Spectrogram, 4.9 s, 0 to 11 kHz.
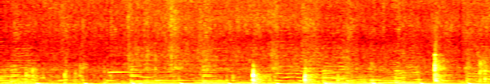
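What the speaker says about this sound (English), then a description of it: "I'm heating some coconut oil again in a pan, in a frying pan. We're gonna add 1 clove of garlic, 150 grams of our vegan mince," Garlic and vegan mince fry in hot coconut oil in a frying pan, giving a steady close sizzle with repeated scraping stirs from a utensil against the pan.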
